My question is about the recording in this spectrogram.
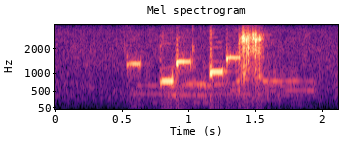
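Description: Telephone keypad dialing tones, a quick run of several short, clean touch-tone beeps at shifting pitches, fairly faint and with no talk.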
